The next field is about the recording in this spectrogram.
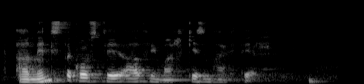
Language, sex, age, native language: Icelandic, male, 50-59, Icelandic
